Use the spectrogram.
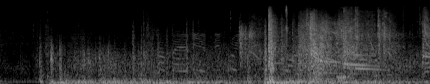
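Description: Video game gunfire in Caldera: a dense, continuous rumble of distant shots and booming impacts building louder toward the end, with a voice faintly mixed underneath.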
